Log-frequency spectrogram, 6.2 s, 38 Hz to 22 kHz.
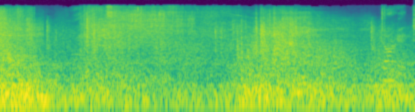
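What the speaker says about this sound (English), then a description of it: "You think you could maybe, fire some missiles?" Missiles launch and explode in the mech combat video game Mechwarrior 5, a dense, continuous rumble of booming blasts and impacts, loud throughout, with a player's voice talking over it.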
